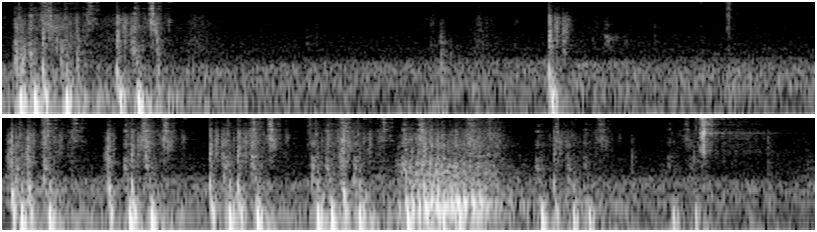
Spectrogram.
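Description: Horse hooves clip-clopping in the Final Fantasy XIV online game, set in Ishgard, heard as irregular clusters of light, fairly faint steps over a low steady background, with no talking.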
